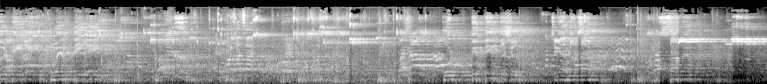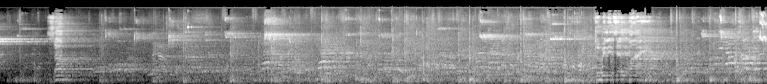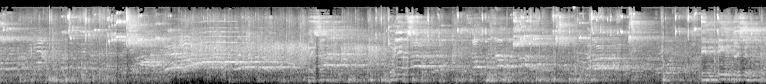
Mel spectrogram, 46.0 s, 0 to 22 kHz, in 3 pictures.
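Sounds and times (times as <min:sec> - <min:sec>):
people calling out and chattering: 0:00.0 - 0:46.0
basketball dribbling: 0:00.2 - 0:08.6, 0:12.0 - 0:13.2, 0:19.8 - 0:27.2, 0:28.2 - 0:33.9, 0:37.5 - 0:46.0.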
